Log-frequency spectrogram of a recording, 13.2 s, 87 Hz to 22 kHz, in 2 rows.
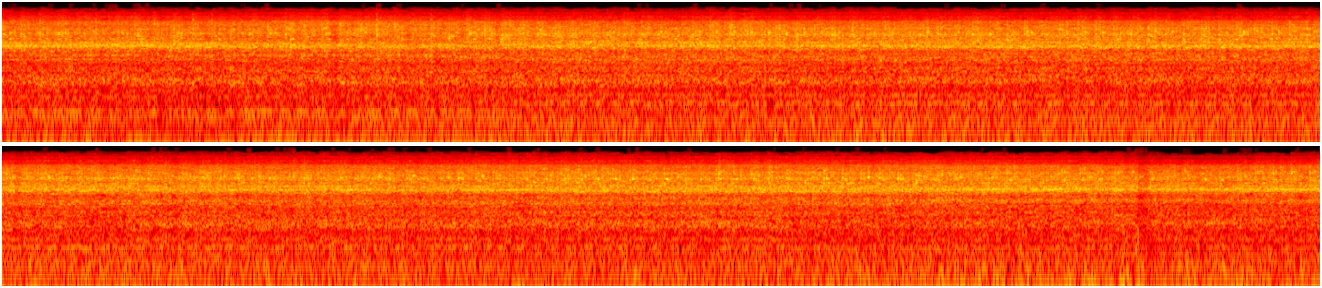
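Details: Birchaven motorhome V8, Quadrajet carb, after 12 years stored, fed from a gas can, radiator cap loose, coolant leaking: smooth, steady idle with even low rumble, no knocks or misses; oil pressure up nicely, normal idle.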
